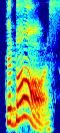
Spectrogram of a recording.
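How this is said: The tone sounds happy and pleased. The arrival is welcome news. "I'm happy that he came"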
